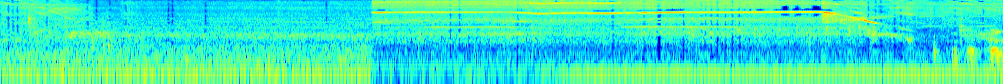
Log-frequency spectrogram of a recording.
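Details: Steady high-pitched whine of a high-speed dental drill running then winding down, over room fan noise, in a ventilation/aerosol test while the patient breathes nitrous oxide; Cavitron and patient coughing also tested.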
